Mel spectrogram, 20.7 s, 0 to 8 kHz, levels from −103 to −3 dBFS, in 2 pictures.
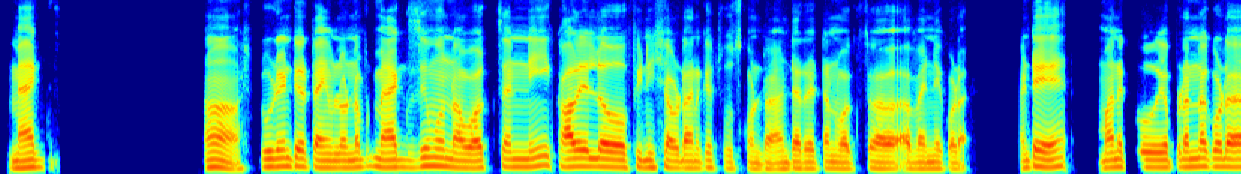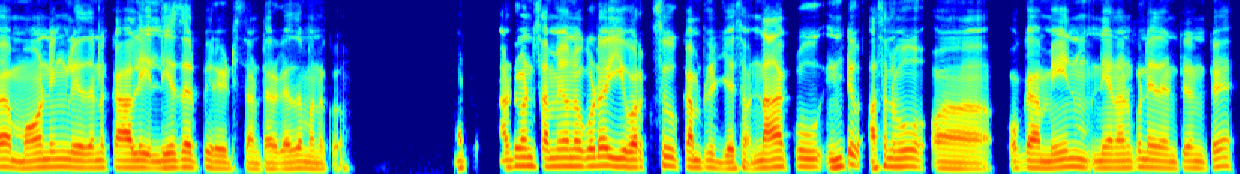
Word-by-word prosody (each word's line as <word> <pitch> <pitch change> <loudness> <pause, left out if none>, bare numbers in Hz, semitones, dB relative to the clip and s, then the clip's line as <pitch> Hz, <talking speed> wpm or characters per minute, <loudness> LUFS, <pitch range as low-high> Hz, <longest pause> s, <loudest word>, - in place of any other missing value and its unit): Mags 125 +1 +2 1.4
ఆ! - - +4 0.3
Student 140 +6 0
టైంలో 120 -1 +1
ఉన్నప్పుడు 130 +4 -3
మాక్సిమం 130 +4 +1
నా - - +3
వర్క్స్ 120 +3 -1
అన్నీ, 135 +1 -1 0.2
కాలేజీలో 140 0 +5 0.2
ఫినిష్ 125 -1 -3
అవ్వడానికే 115 0 0
చూసుకుంటా. 105 -2 -6
అంటే 105 +2 -1
రిటర్న్ 110 +1 -3
వర్క్స్ 105 +3 -4
ఆహ్, 105 0 +3
అవన్నీ 105 0 -2
కూడా. 100 0 -3 0.5
అంటే, 135 +4 +3 0.5
మనకు 130 0 -2 0.2
ఎప్పుడన్నా 130 +3 0
కూడా 135 -1 +4 0.3
మార్నింగ్‌లో 130 +2 +1
ఏదైనా 120 +1 -1
ఖాళీ 125 0 +4
లీజర్ 125 +1 +1
పీరియడ్స్ 110 -4 -3
అంటారు 100 0 -3
గదా! 110 +3 0
మనకు 100 -2 -7 1.0
అప్పు - - -7 0.2
అటువంటి 150 +3 +1
సమయంలో 145 +1 +2
గూడా, 155 +1 +3
ఈ - - +3
వర్క్స్ 130 +5 -3 0.2
కంప్లీట్ 125 -3 -1
చేశా. 110 +2 -1 0.2
నాకు 140 +2 +2 0.3
ఇంటి 145 - +1 0.2
అసలు 140 0 -1 0.4
ఆహ్, 105 -2 -1 0.3
ఒక 115 - -12 0.2
మెయిన్ 135 +3 +1 0.2
నేను 120 0 +1
అనుకునేది 120 0 -1
ఏంటంటే, 115 +3 -3
125 Hz, 140 wpm, -24 LUFS, 110-135 Hz, 1.4 s, కాలేజీలో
